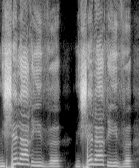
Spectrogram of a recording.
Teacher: Sonra əgər söz cümlə daxilində bir söz tələffüz olunan samitlə bitərsə, ikinci söz saitlə başlayarsa, bu zaman birinci sözün tələffüs olunan samiti ikinci sözün saiti ilə birləşərək bir hec əmələ gətirir.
